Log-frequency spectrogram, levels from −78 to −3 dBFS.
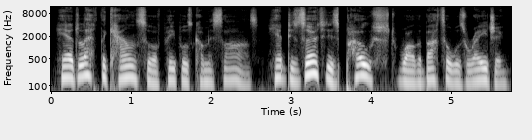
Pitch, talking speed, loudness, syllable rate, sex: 135 Hz, 190 wpm, -18 LUFS, 4.8 syllables/s, male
